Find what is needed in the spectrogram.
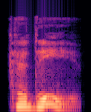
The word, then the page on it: khedive: British English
